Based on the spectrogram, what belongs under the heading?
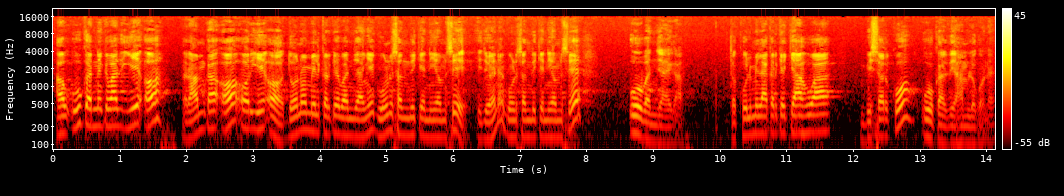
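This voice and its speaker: Guy teaching grammar, slightly high voice, explains step by step, spells letters out one by one. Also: measured pace, a little hiss or hum. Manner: explains step by step, asks and answers his own questions. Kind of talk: classroom-style grammar lesson.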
